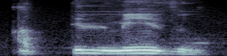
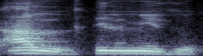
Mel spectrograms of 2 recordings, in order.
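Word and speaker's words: التلميذ: উচ্চারণ করা যাচ্ছে না লাম উচ্চারণ না করে সরাসরি লামের পরে যে হরফ আছে তাটাকে ধরতেছে আতলমিজু এখানে বলতে পারবে না যে আল তিলমিজু এরকম বলা যাবে না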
